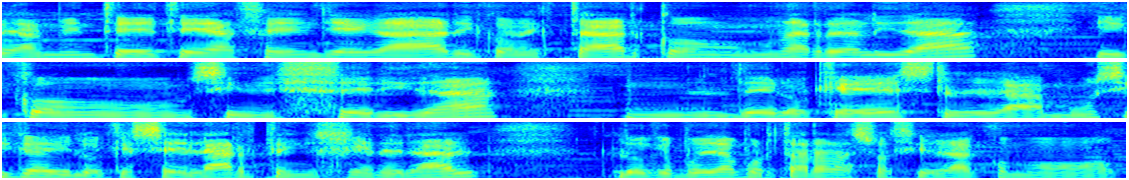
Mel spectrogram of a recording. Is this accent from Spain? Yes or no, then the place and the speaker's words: yes; Lucena, Andalusia, Spain; Yo que soy de Lucena, que nací en un pueblo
